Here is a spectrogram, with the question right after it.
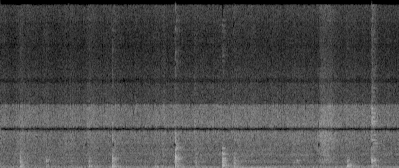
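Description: Tofu stirred in a sizzling frying pan, a steady bright hiss of frying broken by repeated scraping stirs of the spoon against the pan, close and alone.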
